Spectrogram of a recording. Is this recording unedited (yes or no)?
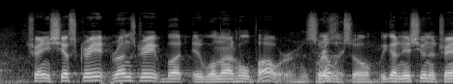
no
